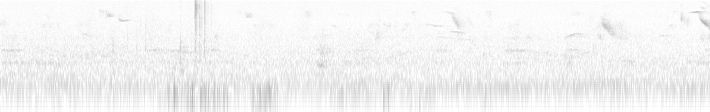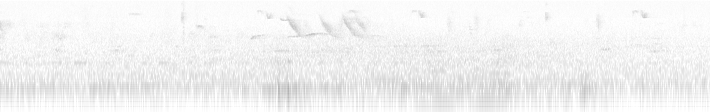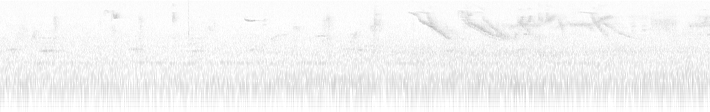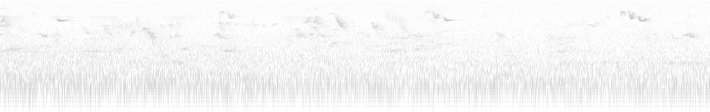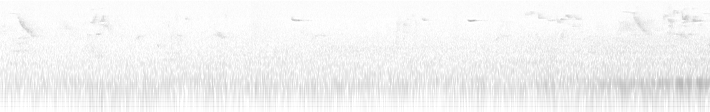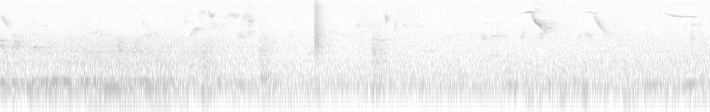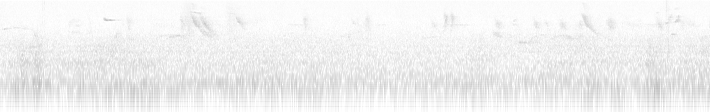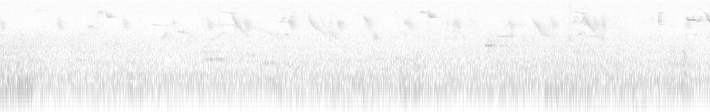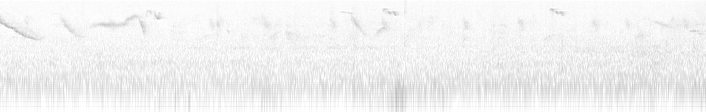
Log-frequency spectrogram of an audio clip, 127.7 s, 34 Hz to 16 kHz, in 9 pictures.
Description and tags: dogs and birds 03 mostly birds
Ambient sounds recorded in a village in portugal, August 2016 using a Zoom H1 recorder fitted with standard windshield.
Low cut filter in Audacity to remove windnoise below 100Hz.
Mostly birds on this recording.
